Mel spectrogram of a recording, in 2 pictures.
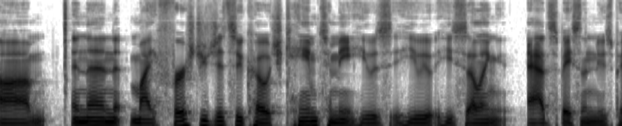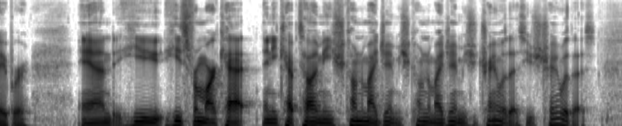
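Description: A man's fairly low voice, an ordinary speaking voice, with ordinary pitch variation at a fairly quick pace, on a very clean recording with a silent background. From Russia, moved to US. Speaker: jiu-jitsu gym owner and coach. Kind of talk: casual interview.

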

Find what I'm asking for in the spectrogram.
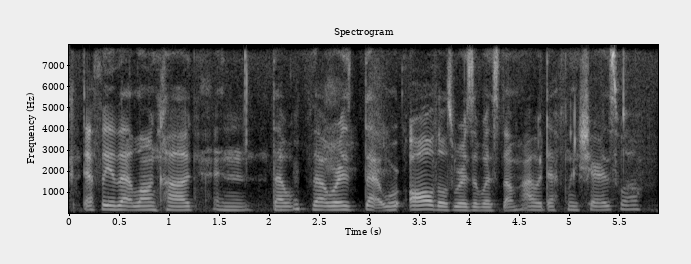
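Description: A woman with an American accent speaks in a dark, mellow tone at a fairly low pitch, moving at a fairly quick pace with flat, monotone intonation. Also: hardly any pauses. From US Midwest, Minneapolis. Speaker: student association president. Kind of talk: casual chat.

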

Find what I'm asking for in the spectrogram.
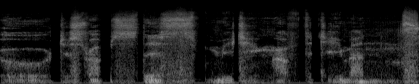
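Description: Using a put-on character voice, a man rasps his words at a very slow pace. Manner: menacing, theatrical.

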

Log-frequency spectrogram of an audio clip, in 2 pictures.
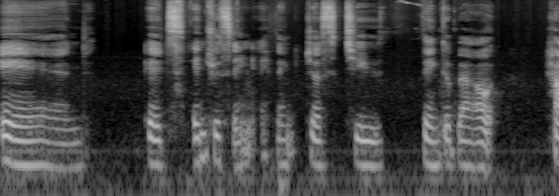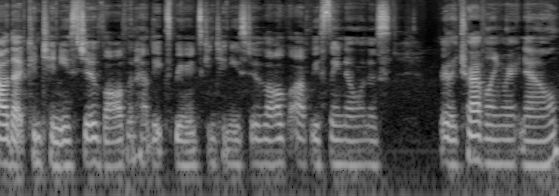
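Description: In a very clean recording with a silent background, a woman speaks with a very deep, low pitch, vocal fry, and monotone, flat intonation. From central New Jersey. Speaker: podcast co-host, entrepreneur. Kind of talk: casual chat.

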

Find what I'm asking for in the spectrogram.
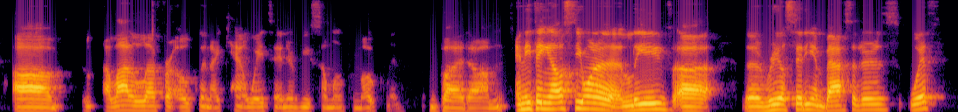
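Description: The pace is moderate. The speaker has a Californian accent. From San Francisco. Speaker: podcast host. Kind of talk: casual interview.

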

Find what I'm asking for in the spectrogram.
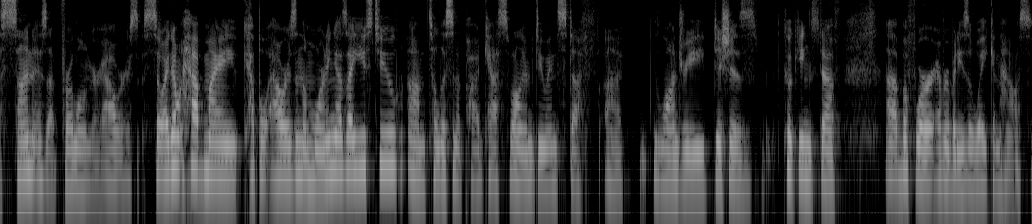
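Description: A woman's fairly low voice with a Pacific Northwest accent and monotone, flat intonation. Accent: General American (Pacific Northwest). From US Pacific Northwest, Bellingham, Washington. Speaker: podcast host, homesteader. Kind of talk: casual solo monologue.

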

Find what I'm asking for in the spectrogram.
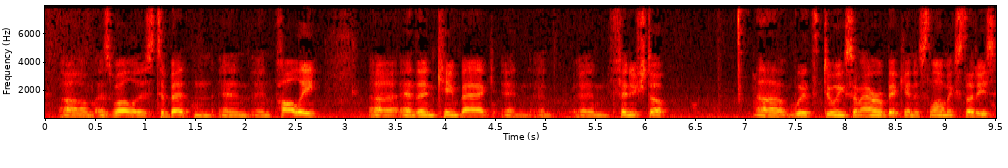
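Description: A man's fairly low voice with a New York accent, monotone and flat at a moderate pace, over noticeable background noise. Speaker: university professor. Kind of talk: interview.

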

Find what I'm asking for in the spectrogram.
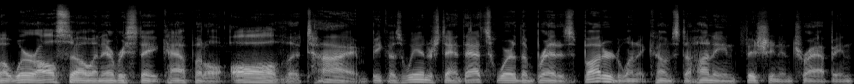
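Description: A man with an American accent speaks at a very deep, low pitch with ordinary pitch variation. His moderate pace has hardly any pauses, and the recording is very clean with a silent background. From Southwest Michigan. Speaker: hunting advocacy lobbyist. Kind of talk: interview. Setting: studio. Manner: animated.

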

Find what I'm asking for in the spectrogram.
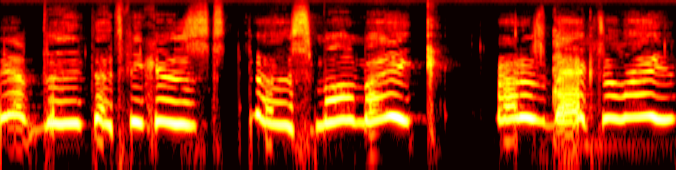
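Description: A put-on character voice comes out slow, with vocal fry, little pitch movement and a dark, mellow tone. The sound is dry and close, with no echo.

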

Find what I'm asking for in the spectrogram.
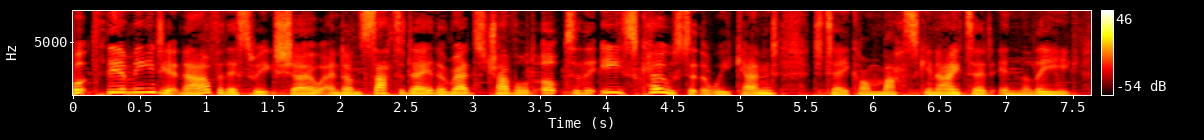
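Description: A woman at a fairly quick pace, with lively intonation, hardly any pauses and music in the background. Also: medium pitch for a woman. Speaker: radio host. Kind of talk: scripted radio show presentation. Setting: radio studio.

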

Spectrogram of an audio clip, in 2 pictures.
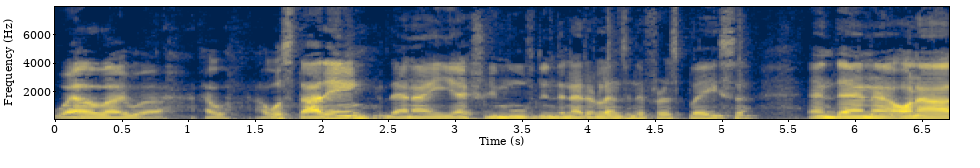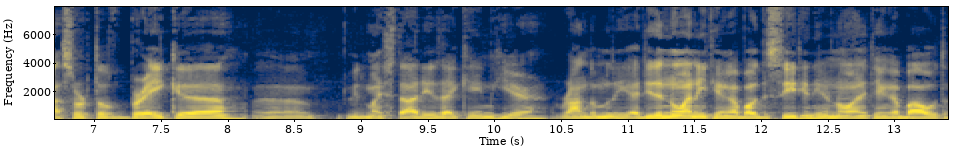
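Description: A man with an Italian accent speaks at a moderate pace and medium pitch, with ordinary pitch variation. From Italy, Modena. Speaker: bass player in a band. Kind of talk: casual chat.

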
